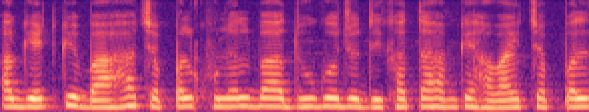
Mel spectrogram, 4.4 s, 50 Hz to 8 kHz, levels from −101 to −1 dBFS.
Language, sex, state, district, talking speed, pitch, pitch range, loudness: Bhojpuri, female, Uttar Pradesh, Ghazipur, 190 wpm, 210 Hz, 205-215 Hz, -15 LUFS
